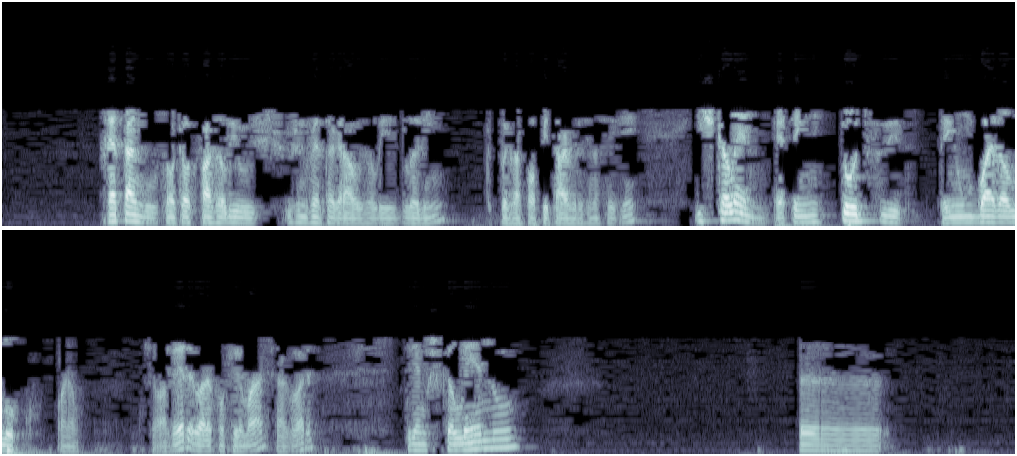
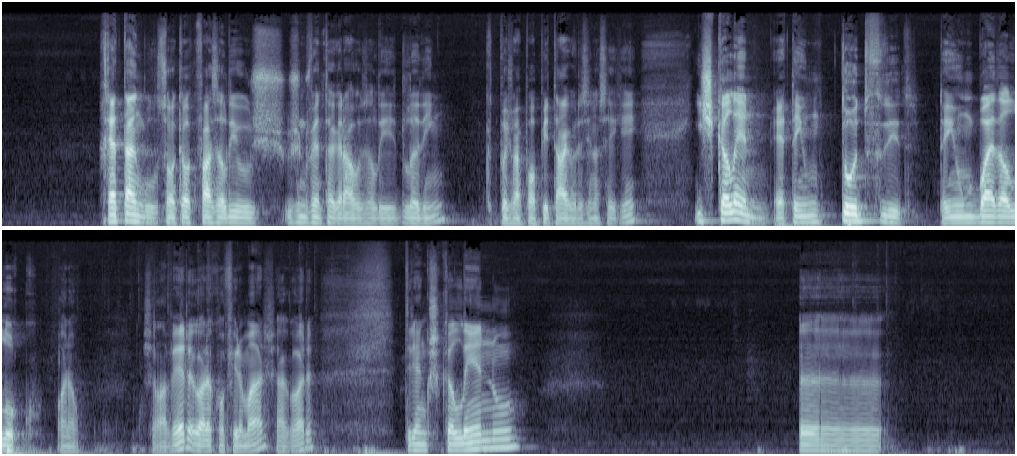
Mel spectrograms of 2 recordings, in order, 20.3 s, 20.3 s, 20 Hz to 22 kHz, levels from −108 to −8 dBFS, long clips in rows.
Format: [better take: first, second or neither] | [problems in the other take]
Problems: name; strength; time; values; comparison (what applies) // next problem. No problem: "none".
second | garbled, watery; badly; nothing above 3 kHz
